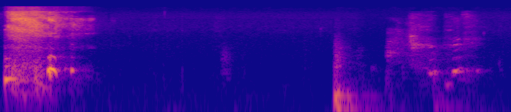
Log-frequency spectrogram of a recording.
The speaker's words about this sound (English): I just need to blow my nose.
